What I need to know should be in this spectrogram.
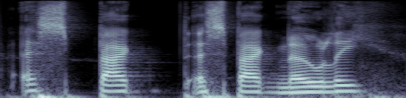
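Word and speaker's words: Espagnole: Whereas fucking espagnoli.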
